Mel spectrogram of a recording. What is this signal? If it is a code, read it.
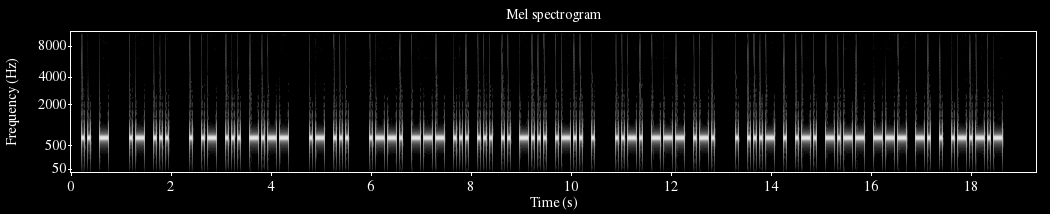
Morse code, heard as a keyed tone, about 20 wpm, 700 Hz. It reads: IT AS EASY AS POSSIBLE FOR EVERYONE.
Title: Sentences with 8-Word Phrases - Spoken Beginning - 20wpm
